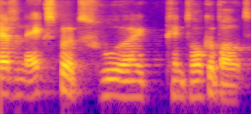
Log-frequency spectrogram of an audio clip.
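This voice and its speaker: A man speaks in a German accent at a fairly slow pace. His tone is dark and mellow. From southern Germany. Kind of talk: interviewer on video call.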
